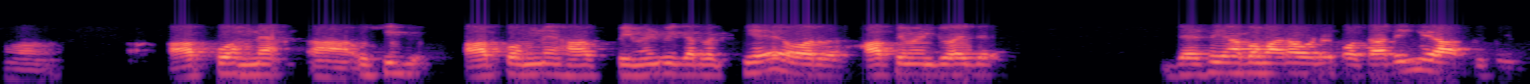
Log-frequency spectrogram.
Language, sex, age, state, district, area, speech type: Urdu, male, 30-45, Delhi, South Delhi, rural, conversation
